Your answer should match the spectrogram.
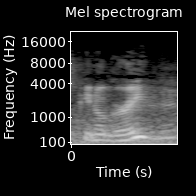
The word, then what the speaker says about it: Pinot gris: white wine drinker buy a pinot gris g-r-i-s pinot gris yes is silent and you can't go wrong with willamette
